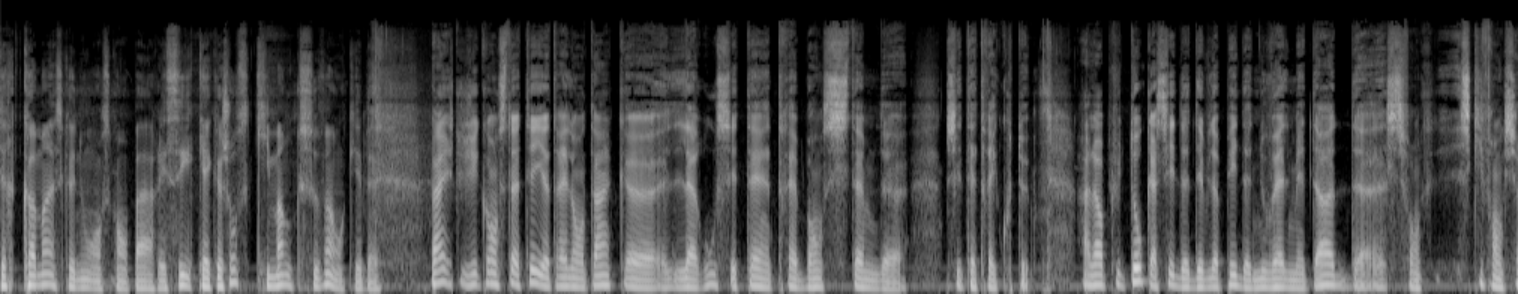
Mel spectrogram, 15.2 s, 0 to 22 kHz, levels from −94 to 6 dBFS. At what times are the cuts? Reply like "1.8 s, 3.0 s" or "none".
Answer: 4.5 s, 9.5 s, 13.9 s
